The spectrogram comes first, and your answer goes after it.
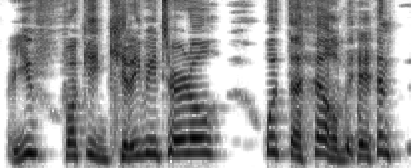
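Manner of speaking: high, exasperated mock outrage. Listener venting at the turtle in high mock outrage. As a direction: exclaim at the turtle in disbelief. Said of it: "and I'm like".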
